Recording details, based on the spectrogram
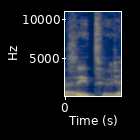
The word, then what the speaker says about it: XZ2: XZ2, yes.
